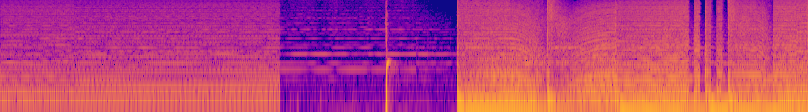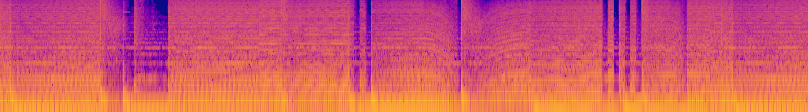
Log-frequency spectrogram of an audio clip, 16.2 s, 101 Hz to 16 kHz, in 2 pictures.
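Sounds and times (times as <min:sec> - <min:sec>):
pop of a grappa bottle being opened: 0:03.8 - 0:04.1
loud music: 0:04.6 - 0:16.1.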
